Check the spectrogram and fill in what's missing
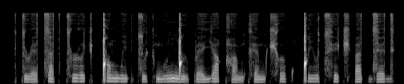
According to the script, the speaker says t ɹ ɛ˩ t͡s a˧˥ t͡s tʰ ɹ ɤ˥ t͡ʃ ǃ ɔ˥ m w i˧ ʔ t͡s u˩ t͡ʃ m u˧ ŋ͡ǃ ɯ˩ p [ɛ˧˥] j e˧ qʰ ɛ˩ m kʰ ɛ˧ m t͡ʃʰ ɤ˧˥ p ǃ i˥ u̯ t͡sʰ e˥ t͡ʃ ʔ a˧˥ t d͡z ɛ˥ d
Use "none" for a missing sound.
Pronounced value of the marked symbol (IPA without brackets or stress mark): ɛ˩˧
